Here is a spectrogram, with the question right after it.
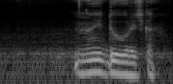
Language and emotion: Russian, angry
